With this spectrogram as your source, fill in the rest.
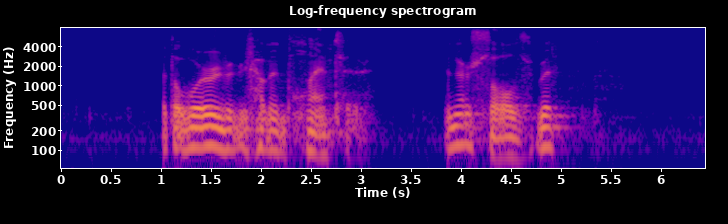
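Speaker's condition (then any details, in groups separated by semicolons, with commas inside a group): Tongue cancer surgery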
